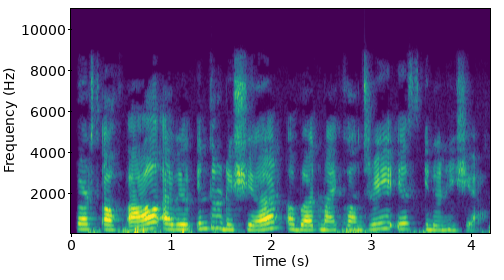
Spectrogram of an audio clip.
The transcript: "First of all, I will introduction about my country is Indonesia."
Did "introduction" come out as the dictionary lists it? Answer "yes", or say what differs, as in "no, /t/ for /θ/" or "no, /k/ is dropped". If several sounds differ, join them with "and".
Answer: no, /k/ is dropped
